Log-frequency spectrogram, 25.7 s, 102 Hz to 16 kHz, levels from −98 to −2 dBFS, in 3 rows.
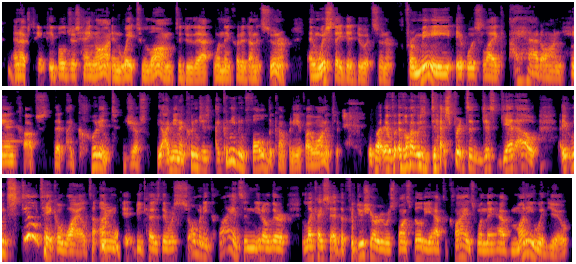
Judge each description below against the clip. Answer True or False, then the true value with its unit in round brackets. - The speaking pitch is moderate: False (120 Hz)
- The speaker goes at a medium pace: False (235 wpm)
